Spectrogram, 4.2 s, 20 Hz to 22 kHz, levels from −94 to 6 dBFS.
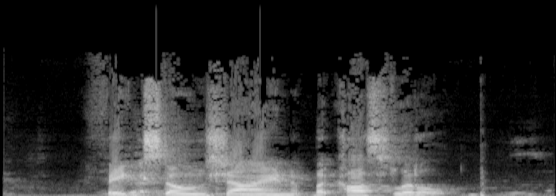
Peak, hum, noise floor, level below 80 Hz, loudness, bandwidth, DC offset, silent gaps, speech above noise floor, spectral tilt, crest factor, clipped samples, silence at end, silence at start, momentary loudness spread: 0 dBFS; none; -44 dBFS; -40 dBFS; -13 LUFS; 15.5 kHz; under 0.1%; none; 31 dB; -4 dB/octave; 14 dB; under 0.1%; 0.15 s; 0.8 s; 19 LU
